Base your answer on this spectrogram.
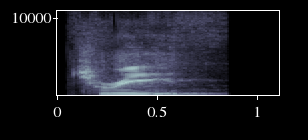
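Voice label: "tree", American English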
